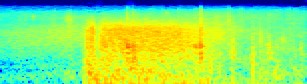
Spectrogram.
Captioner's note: crash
